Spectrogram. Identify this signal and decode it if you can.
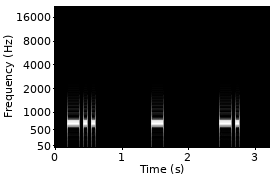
Morse code, heard as a keyed tone, about 20 wpm, spaced as for 8 wpm, 700 Hz. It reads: DTN
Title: 067 Lesson 12e - Letter d - Three Characters 20wpm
